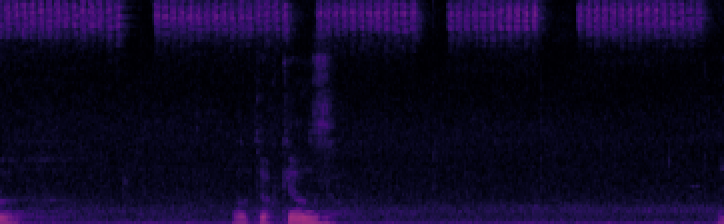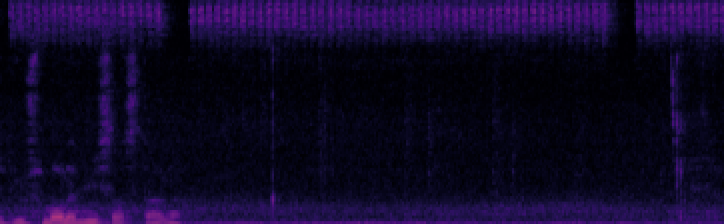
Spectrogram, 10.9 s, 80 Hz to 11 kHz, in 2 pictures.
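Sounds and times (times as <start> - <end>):
speech: 0.0 - 0.3, 1.7 - 2.6, 5.4 - 6.9
great green bush-cricket chirping at dusk beside a river: 0.0 - 10.8.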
